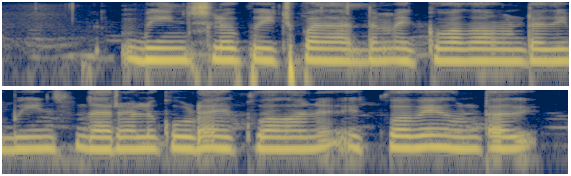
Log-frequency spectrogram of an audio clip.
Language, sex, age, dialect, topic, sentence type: Telugu, female, 25-30, Telangana, agriculture, statement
